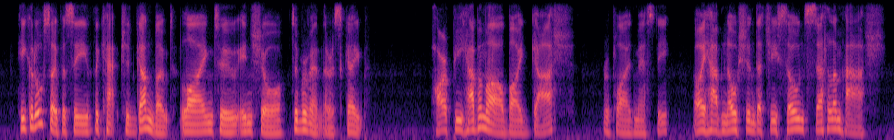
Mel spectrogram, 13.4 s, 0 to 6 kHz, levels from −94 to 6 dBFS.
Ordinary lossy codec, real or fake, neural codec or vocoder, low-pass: Opus, 24 kbps; real; none; 5.4 kHz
